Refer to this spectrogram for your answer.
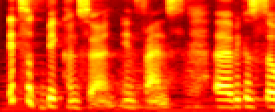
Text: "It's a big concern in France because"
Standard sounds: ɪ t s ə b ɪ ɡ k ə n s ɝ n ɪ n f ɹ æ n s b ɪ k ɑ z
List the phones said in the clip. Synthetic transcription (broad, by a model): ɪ t s ə b ɪ ɡ k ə n s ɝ n ɪ n f ɹ æ n s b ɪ k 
